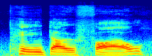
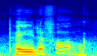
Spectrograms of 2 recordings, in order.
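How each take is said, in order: First: "pedophile" said slowly, each syllable fully sounded; articulated. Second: Said in the usual way. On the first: Shown as a demonstration. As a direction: stretch "pedophile" out loud and clear, ending on a rise. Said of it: "I want to articulate". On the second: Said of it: "I will say".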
